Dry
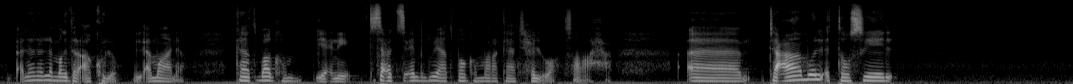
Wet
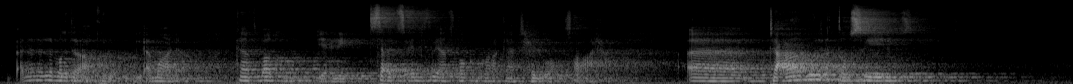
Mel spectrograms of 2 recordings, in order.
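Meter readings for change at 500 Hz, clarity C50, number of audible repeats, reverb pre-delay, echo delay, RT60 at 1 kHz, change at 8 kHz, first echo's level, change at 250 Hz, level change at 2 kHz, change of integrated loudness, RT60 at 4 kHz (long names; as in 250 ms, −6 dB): −3.0 dB, 1.5 dB, 2, 36 ms, 500 ms, 2.5 s, −4.5 dB, −15.5 dB, −3.5 dB, −4.0 dB, −4.0 dB, 2.0 s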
